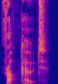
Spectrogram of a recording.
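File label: "frock coat", British English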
